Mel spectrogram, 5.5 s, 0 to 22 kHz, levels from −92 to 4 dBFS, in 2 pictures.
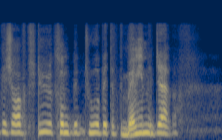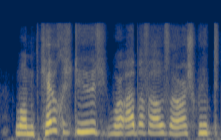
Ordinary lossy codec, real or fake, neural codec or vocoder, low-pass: AAC, 48 kbps; fake; codec, 16 kHz in and 24 kHz out, 0.4 kbps, LongCat-Audio-Codec, four codebook decoder; 10.8 kHz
